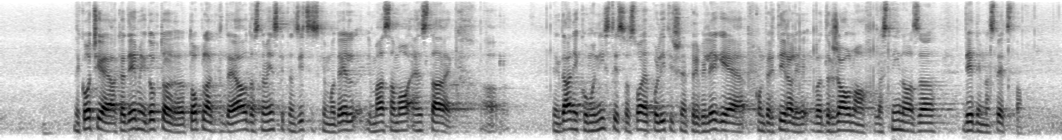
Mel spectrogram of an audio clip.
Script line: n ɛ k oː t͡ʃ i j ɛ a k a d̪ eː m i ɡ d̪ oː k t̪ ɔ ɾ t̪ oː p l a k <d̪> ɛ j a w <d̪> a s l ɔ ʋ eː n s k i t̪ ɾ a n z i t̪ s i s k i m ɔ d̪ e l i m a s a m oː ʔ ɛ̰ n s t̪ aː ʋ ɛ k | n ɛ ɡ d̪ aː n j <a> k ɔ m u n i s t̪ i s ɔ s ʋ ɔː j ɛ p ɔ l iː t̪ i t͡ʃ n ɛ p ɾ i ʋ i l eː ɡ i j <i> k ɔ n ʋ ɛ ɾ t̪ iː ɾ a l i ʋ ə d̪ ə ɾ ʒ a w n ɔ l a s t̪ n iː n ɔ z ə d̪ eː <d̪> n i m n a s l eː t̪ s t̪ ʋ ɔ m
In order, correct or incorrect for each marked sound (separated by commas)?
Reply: correct, correct, incorrect, incorrect, correct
